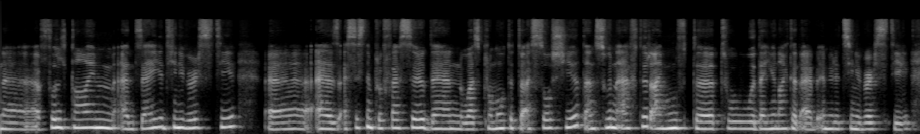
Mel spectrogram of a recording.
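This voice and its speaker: A woman from Lebanon, a chemistry professor, giving a webinar talk over a video call, pausing often with ums and uhs. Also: medium pitch, mellow. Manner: hesitant, many ums and uhs. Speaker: guest speaker, chemistry professor.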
